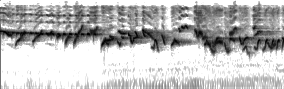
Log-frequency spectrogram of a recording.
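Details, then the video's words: White-rumped shama duo singing loudly: a sustained, wavering high whistle, then dense twisting, squawky and slurred phrases delivered rapidly without pause. "Duo GACOR !! Burung MURAI BATU Full isian MASTERAN PANCINGAN"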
